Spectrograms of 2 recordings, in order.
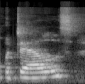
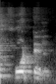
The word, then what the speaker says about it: hotel: when it comes to hotels don't say hotel this hotel was very nice please just know hotel hotel right I know some students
